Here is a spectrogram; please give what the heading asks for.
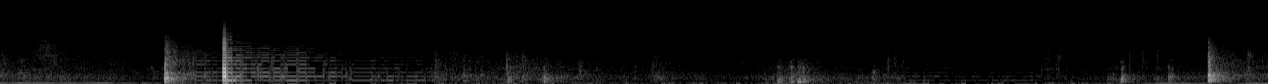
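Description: Audio likely arrived too seldom, so short buffers of about 5.3 ms were repeated in place of most of the missing sound. This robotic sound from repeated short buffers imposes a rigid, metallic 188 Hz buzz from 1.97 to 4.34 s and again from 9.06 to 10.42 s.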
